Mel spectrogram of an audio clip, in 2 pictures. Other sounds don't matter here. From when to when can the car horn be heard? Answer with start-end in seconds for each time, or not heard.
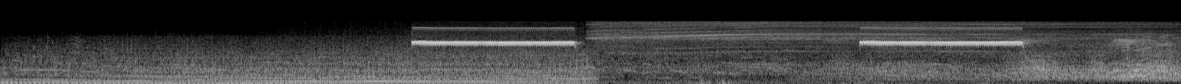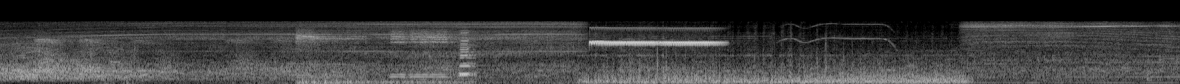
14.8-16.6.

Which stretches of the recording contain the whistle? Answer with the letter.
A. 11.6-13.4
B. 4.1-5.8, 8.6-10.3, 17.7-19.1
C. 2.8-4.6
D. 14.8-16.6
B.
